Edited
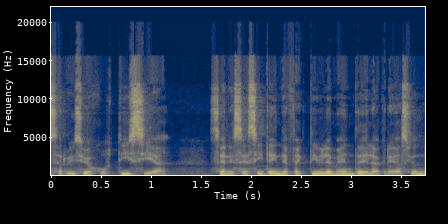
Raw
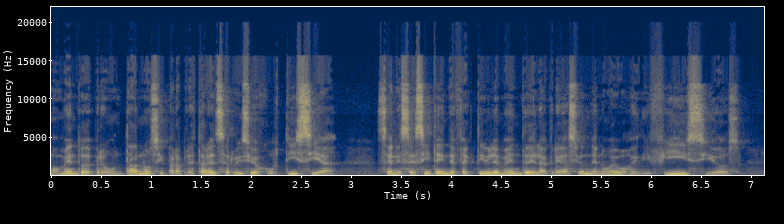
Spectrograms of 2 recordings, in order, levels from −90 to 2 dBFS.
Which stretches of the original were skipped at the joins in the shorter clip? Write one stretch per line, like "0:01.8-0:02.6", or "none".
none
